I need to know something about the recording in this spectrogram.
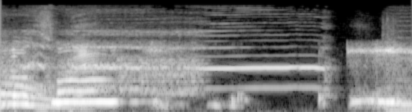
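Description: A rooster crows once, loud and close, a strained, wavering cock-a-doodle-doo that holds a high, bright note before breaking off and rising again.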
